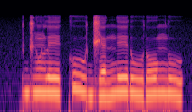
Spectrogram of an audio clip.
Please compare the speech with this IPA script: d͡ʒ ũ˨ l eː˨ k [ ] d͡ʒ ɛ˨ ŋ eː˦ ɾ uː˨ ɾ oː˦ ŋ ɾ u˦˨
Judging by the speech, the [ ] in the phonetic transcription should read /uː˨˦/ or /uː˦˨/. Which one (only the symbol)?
uː˦˨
